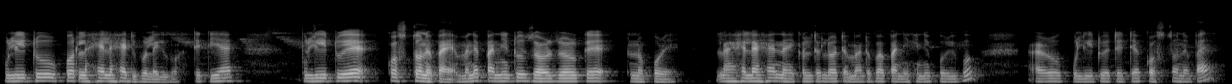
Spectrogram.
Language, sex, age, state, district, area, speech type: Assamese, female, 60+, Assam, Lakhimpur, urban, spontaneous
